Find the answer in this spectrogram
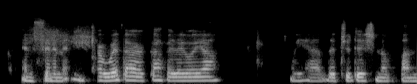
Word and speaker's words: café de olla: How do you pronounce it? Café de olla.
